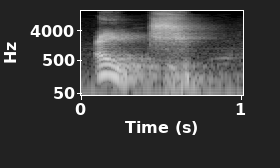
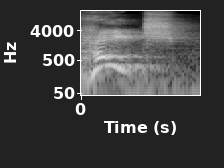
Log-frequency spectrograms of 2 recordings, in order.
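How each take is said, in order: First: The letter name begins with a vowel sound. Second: The letter name begins with an h sound. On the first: The speaker calls it right. "It's supposed to be" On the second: The speaker calls it wrong. "I say it wrong"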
